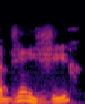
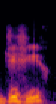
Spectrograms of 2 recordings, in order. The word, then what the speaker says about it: dingir: propriamente o nome Deus uma das palavras era dingir tá alguns pronunciam digir certo e o outro era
